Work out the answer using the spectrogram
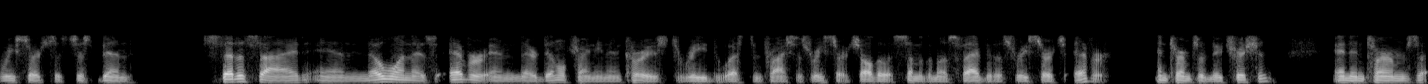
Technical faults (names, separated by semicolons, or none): G.729 codec; VoIP packet loss concealed by the speech codec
